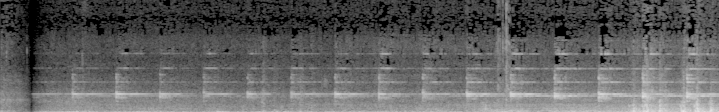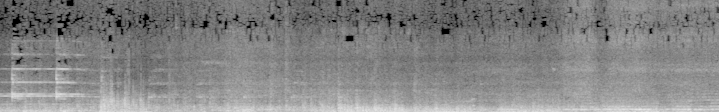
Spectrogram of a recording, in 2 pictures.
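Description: A warning bell rings about twice a second, typical of a grade-crossing bell, and stops about halfway through. A passing train's rumble and wheel clatter build up and take over, and a steady low tone comes in near the end.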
